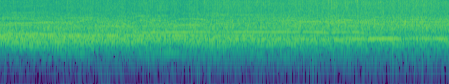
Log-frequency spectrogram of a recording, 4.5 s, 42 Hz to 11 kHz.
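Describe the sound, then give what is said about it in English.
An audience erupts in a 4.5-second praise break of loud, sustained applause and cheering, a dense, steady wash of clapping and shouting voices that holds at full strength for the whole few seconds without a break. “Somebody give him a 4.5-second praise break.”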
